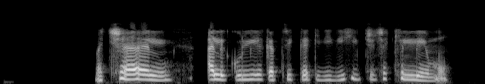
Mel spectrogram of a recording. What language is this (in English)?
Swahili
